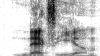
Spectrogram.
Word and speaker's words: NXIVM: pronounced NXIVM.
